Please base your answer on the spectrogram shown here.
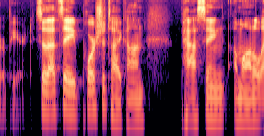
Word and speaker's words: Taycan: This is where, the Taycan, the Porsche Hey, you Taycan. said it right the first time. I had to think about it.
